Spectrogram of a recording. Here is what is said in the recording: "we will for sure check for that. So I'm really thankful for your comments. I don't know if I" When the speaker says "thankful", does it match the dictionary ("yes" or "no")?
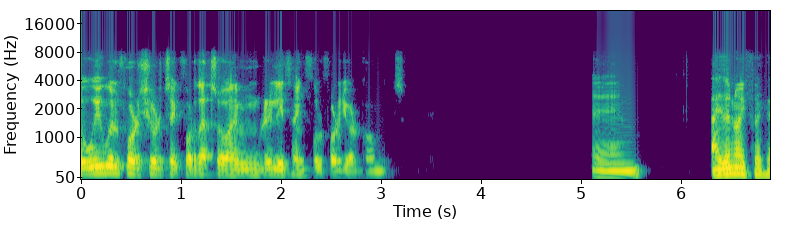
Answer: yes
